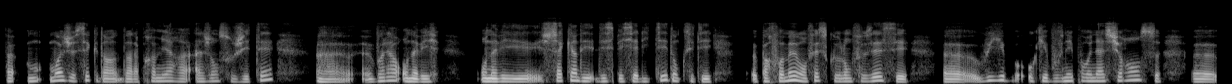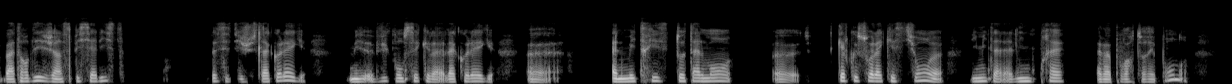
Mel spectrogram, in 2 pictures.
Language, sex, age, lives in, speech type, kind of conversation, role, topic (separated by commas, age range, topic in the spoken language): French, female, 45-49, France, conversation, podcast, guest, Qu’est-ce qui te motive vraiment au travail ?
